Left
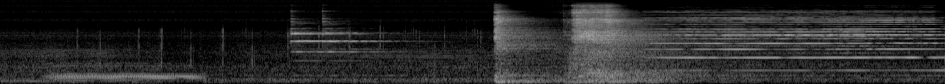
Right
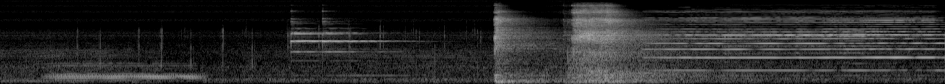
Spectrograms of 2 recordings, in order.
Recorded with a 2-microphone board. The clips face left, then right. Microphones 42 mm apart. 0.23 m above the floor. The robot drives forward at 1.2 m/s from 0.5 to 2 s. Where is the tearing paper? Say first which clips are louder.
Right 1 dB; 40° right (ahead or behind), 2.5 m.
